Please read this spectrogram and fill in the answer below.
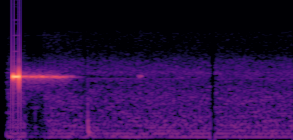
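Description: A single short electronic beep, one clear high tone that starts just after the beginning and fades out within about half a second.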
